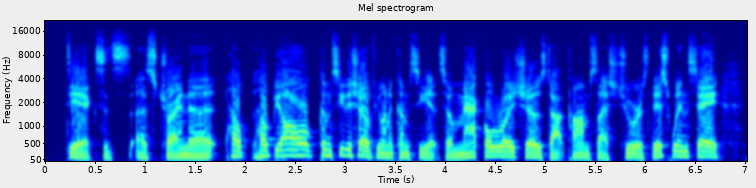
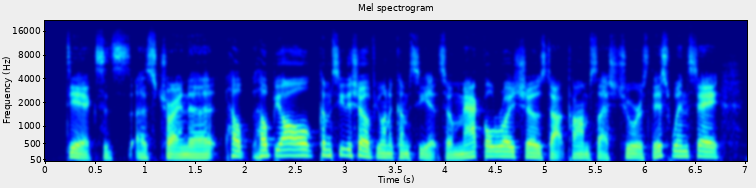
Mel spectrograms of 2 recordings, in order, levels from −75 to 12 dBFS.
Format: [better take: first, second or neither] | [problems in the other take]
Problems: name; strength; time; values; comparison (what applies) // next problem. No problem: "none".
second | distortion; slight; 7% of the sound clipped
